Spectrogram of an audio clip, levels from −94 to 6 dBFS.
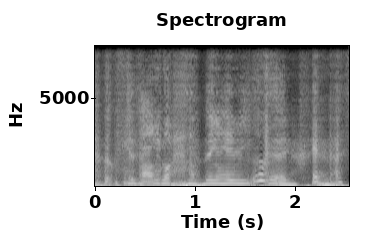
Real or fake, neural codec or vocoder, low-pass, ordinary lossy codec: fake; codec, 16 kHz, 0.5 kbps, FreqCodec, larger model; none; none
